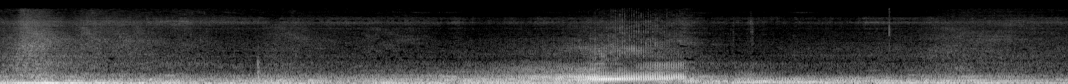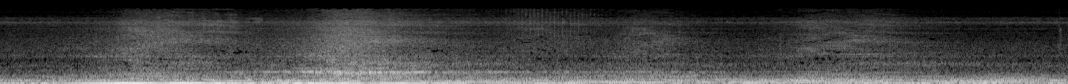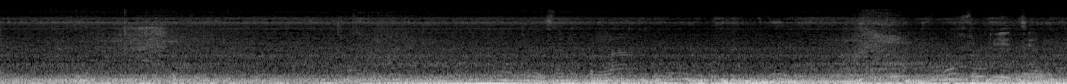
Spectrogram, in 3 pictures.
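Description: Steady low road and engine rumble of a car driving in traffic. Louder swells come as vehicles pass close by, one with an engine note about six seconds in and a heavier one around twelve to fourteen seconds in.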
